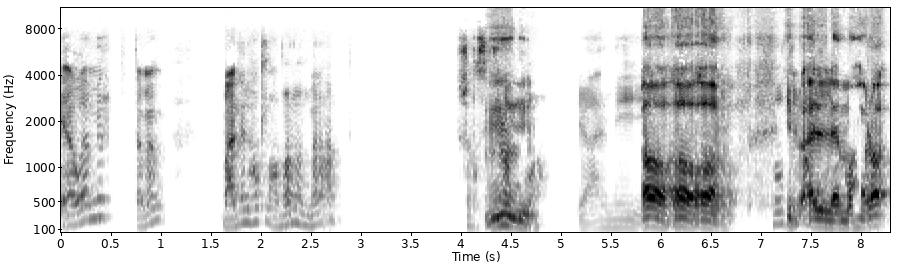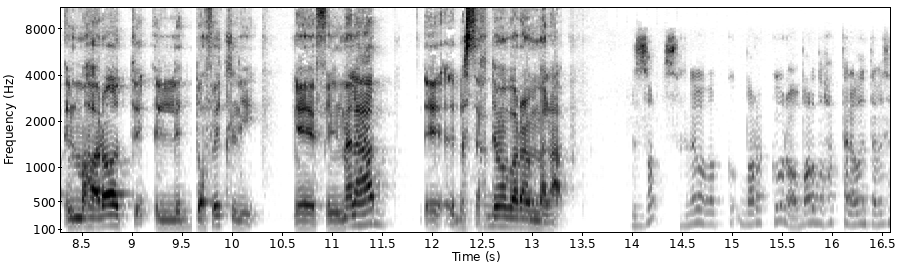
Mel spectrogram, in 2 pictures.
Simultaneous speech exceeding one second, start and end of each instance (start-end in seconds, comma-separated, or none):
none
